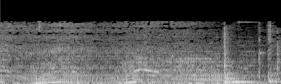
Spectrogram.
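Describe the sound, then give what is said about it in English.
A loud chainsaw engine revs for a few seconds, its buzzing pitch climbing and dipping in waves, with sharper bursts of throttle near the end. “Anyone seen my chainsaw?”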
